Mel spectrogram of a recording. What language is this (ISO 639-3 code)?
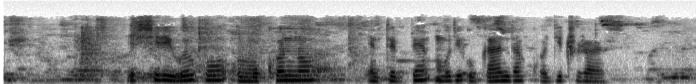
kin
